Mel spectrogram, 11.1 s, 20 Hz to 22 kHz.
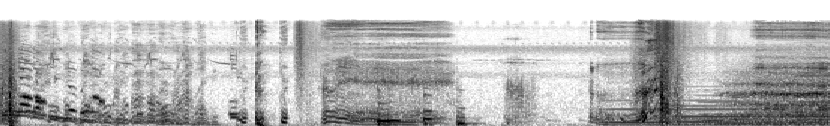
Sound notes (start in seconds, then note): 0.1 ghost's mind babbling; 4.3 groans; 9.0 eerie music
